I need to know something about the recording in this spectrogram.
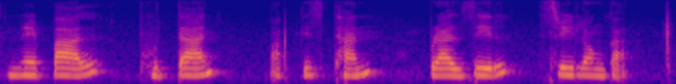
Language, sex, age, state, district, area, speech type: Assamese, female, 30-45, Assam, Lakhimpur, rural, spontaneous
